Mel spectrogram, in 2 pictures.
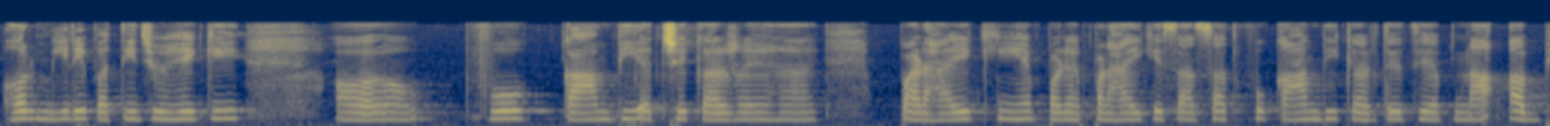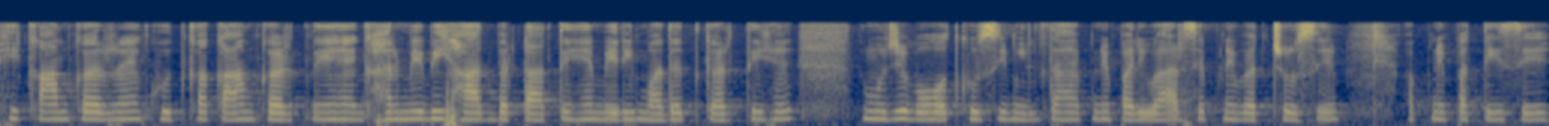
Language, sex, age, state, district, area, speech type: Hindi, female, 30-45, Uttar Pradesh, Varanasi, rural, spontaneous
